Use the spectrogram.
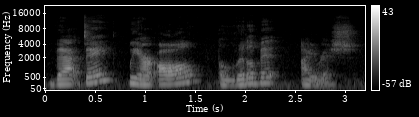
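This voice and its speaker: A woman's voice: mid-range voice, animated, a little slow, a bit bright. A woman in her thirties presenting a children's story time and explaining things simply, recorded in a room at home a short way from the mic. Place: small indoor room at home.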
